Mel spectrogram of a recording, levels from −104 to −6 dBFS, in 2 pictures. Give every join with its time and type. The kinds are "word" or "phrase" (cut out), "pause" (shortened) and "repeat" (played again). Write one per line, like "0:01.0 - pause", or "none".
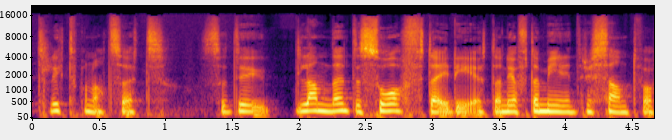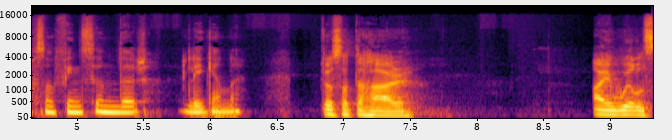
0:06.6 - pause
